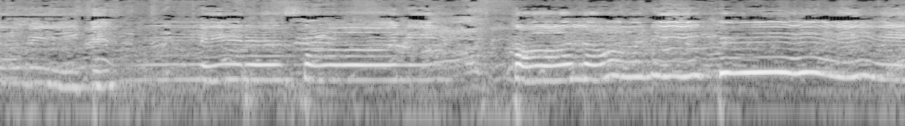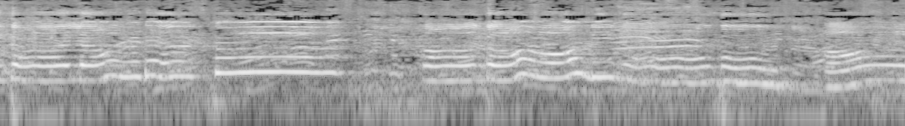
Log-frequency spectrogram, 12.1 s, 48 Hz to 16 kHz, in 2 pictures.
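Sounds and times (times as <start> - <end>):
woman singing into microphone: 0.0 - 12.0.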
